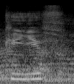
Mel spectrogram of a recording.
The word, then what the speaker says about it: Kyiv: Les voies errantes de Kyiv, actuellement en France, la prononciation n'est pas correcte. Kiev, c'est russe.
